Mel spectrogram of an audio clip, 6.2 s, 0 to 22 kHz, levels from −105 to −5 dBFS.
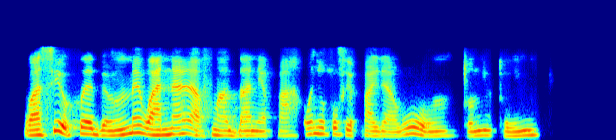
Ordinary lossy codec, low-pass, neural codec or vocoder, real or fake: none; 5.4 kHz; codec, 16 kHz, 1 kbps, X-Codec, HuBERT features, trained on balanced general audio; fake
